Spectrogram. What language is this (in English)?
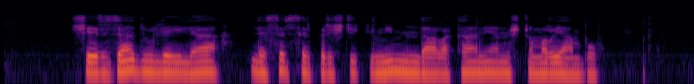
Central Kurdish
